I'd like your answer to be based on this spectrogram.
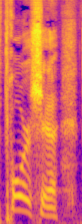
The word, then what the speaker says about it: Porsche: Just because 99.99999% of the population, including the manufacturer of the car itself, says it's pronounced Porsche, doesn't mean that you have to join that 0.000001% and rebel against it.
